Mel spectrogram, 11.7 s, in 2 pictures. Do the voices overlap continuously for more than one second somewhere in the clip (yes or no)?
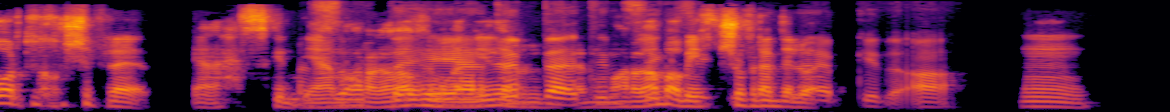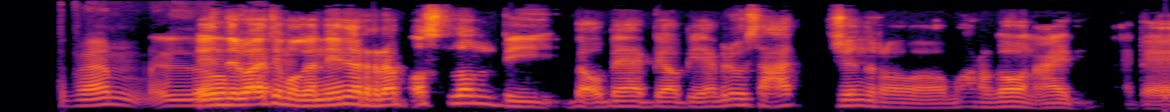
yes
